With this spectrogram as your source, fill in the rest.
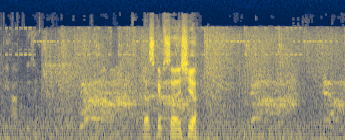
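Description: Laser blasters fire in quick bursts.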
